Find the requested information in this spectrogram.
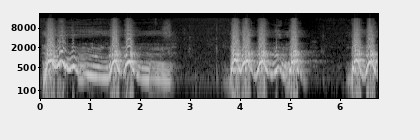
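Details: Dog from a funny compilation vocalizing very loudly in wavering, sliding howls interrupted by sharp bark-like pulses, one drawn-out falling moan, then two more short howling outbursts after a pause.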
